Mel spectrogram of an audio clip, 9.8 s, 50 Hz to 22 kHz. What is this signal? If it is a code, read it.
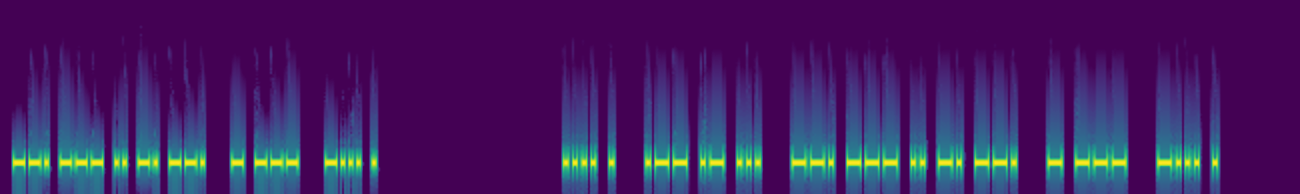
Morse code, heard as a keyed tone, about 43 wpm, 700 Hz. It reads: GOING TO BE HE WAS GOING TO BE
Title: Speed-Racing - Sets of 5 Words 35wpm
